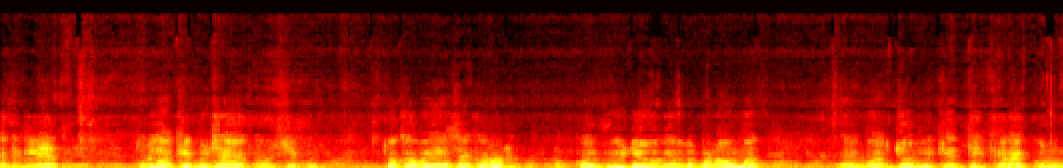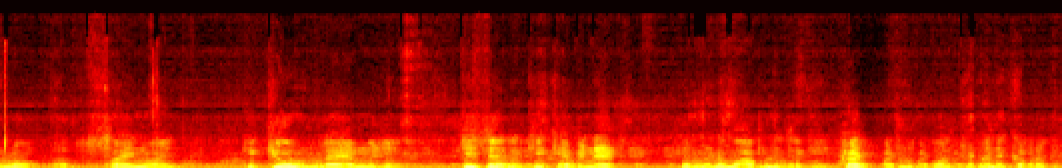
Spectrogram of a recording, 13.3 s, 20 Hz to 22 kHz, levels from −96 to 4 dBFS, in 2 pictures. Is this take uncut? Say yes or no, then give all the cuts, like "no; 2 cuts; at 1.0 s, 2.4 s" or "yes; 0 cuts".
yes; 0 cuts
